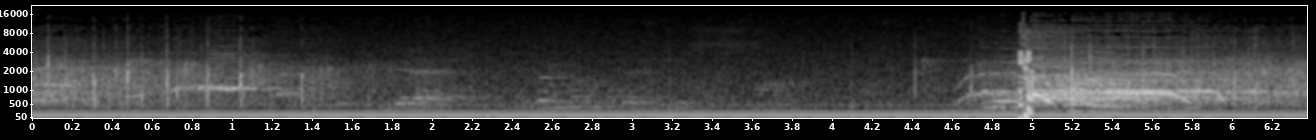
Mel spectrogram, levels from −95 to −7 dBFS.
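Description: At 4.90 s a short burst of damaged data in a compressed stream cuts into the audio. It lasts about 110 ms and ends at 5.01 s. Part of the encoded stream arrived wrong, with bytes lost or overwritten. The decoder misreads the frames there and loses its place. It then hunts for the next valid frame header before it can resume. The result is a brief chirp, squawk, click or short hole that breaks the flow of the sound.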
